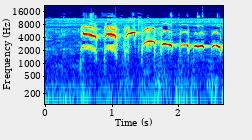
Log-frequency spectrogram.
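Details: Greater green leafbird lure call for birds slow to sing: a few loud arched squawky notes followed by a quicker string of short whistled notes.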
